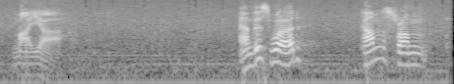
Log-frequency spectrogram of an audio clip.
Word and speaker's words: Maya: Pronounced Maya.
